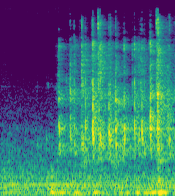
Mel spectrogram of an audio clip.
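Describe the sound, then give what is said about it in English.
Fingers tap quickly on a computer keyboard, typing text into a map search. Many soft, rapid keystrokes start after a brief quiet moment and run steadily to the end, faint against a low background hum. “I need you to type in Silver Towers NYC.”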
